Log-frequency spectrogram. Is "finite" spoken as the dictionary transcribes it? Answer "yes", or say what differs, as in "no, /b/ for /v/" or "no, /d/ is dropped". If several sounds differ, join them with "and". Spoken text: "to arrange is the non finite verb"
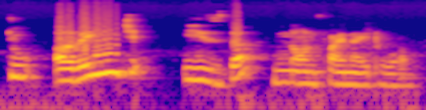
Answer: yes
